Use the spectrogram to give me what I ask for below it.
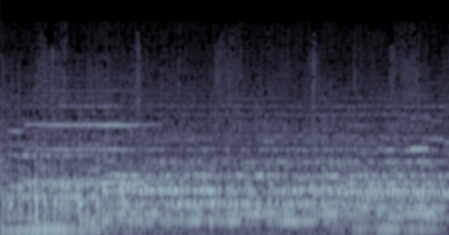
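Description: Horses being ridden and then reined in at the foot of a hill: steady hooves clip-clop without a break under a dense, continuous background of sound.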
